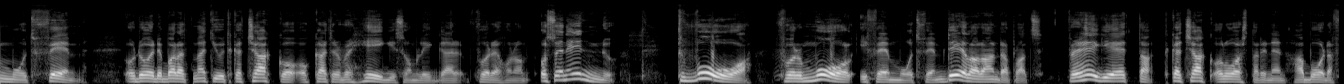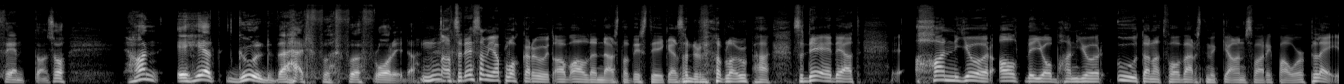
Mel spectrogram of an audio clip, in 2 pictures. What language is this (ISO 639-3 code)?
swe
